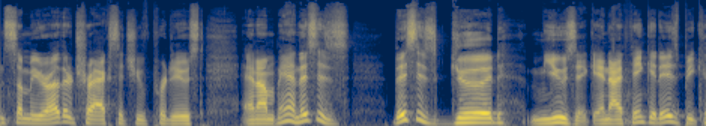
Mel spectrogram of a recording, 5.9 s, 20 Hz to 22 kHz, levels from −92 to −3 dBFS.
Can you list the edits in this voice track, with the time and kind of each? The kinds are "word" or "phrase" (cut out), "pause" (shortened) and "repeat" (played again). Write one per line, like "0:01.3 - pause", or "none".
0:02.3 - word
